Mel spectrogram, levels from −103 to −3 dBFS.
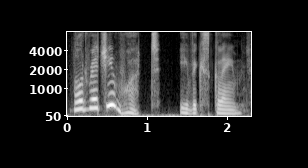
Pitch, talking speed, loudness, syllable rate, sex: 205 Hz, 130 wpm, -18 LUFS, 5.2 syllables/s, female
